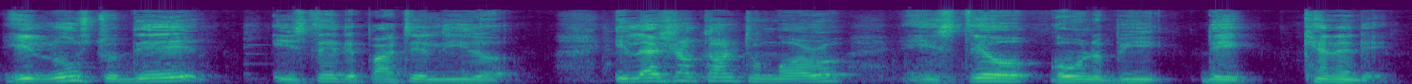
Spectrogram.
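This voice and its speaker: A man delivers a political monologue as host of his own show. His voice sits at an ordinary middle pitch. He talks with passion, fires off rhetorical questions and circles back to repeat his points. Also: normal speed.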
